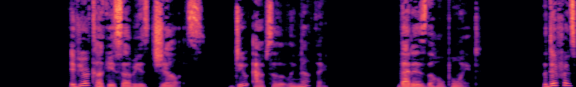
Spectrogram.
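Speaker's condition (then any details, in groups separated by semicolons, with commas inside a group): No condition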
